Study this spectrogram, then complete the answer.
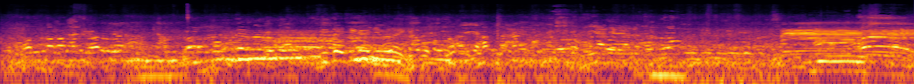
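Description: Cows and calves low repeatedly at a busy cattle market in Aftabganj, Dinajpur, their moos rising over steady crowd chatter and nearby talking.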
